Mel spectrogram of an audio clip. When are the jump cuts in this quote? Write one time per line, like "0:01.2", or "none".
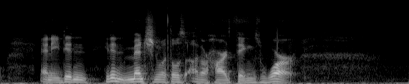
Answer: none

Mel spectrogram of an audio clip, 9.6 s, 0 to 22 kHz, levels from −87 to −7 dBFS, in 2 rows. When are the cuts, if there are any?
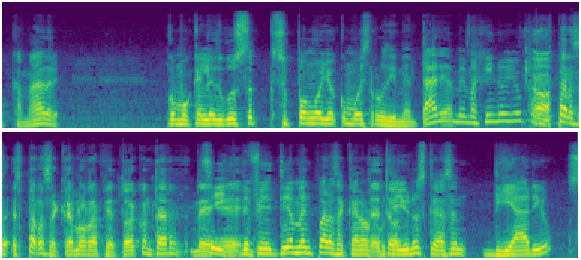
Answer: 0:01.4
0:02.1
0:03.1
0:04.6
0:07.4
0:07.9

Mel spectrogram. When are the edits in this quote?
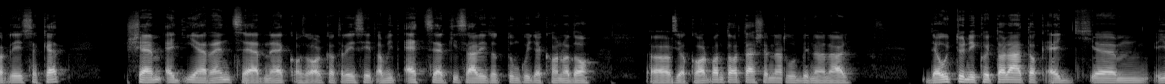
0:06.7
0:07.8

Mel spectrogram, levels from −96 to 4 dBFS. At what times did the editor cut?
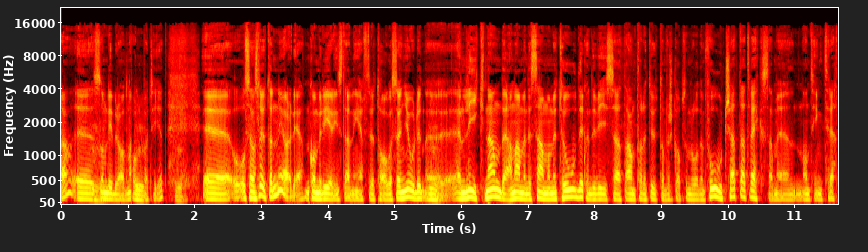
0:01.0
0:03.7
0:05.4
0:07.8

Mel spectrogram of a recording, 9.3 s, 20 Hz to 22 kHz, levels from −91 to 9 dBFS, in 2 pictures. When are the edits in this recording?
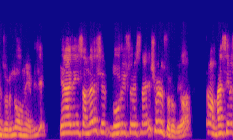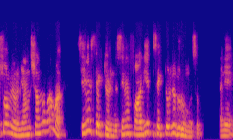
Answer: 0:07.7

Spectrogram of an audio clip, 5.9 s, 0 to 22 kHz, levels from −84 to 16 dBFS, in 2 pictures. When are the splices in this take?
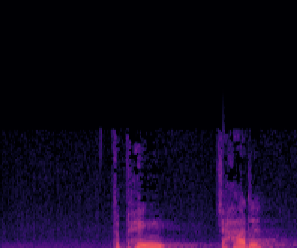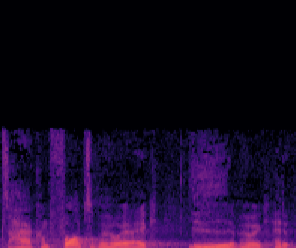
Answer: none

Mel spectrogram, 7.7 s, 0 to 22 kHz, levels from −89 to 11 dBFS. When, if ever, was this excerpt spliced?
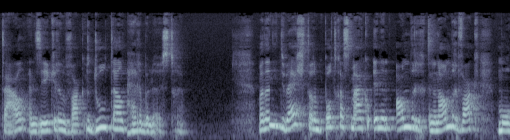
0:01.3
0:01.9
0:04.0
0:05.6
0:06.4

